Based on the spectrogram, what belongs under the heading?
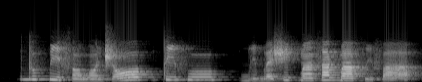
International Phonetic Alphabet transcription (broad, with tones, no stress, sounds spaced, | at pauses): d u˦ k͡p i˦˨ s ɔ̃˨ w ɔ̃˨ d͡ʒ ɔ˨˦ | t i˦ f u˦ | b i˨ b ɛ˧ ʃ i˦ ɡ͡b ã˧ s a˦ ɡ͡b a˧ f i˨ f a˨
